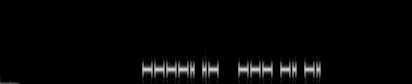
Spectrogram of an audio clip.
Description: Morse code, heard as a keyed tone, about 40 wpm, 700 Hz. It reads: 9A ONN
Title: Field Day Exchanges Encore - 40wpm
